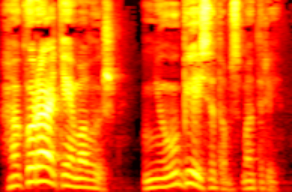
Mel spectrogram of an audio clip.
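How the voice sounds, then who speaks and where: A man voicing an oblivious young fiancé in an audiobook, calling loudly through a door with a husky voice. The pitch climbs and swings as he calls out with worried insistence. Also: very animated, brisk, heavily acted. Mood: concerned. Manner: loud, calling from behind a door. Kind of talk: audiobook dialogue reading.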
